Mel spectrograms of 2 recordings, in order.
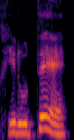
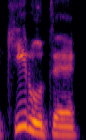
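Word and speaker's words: כרעותה: He concluded therefore that the custom of pronouncing the word with the chirute is clearly a valid practice. Decades ago, we discussed it with Sion, and he agreed with us that those who follow the practice of pronouncing the word chirute are on solid ground. Meaning, even though Rav Ovadia wanted to say kirute, but he did admit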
